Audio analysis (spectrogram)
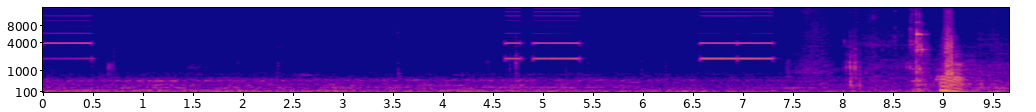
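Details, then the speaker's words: Honda VFR400 NC30 under restoration: short bursts of steady, high continuity tone over room hum show a short that should not be there. The owner will remove the part and recheck off the bike and suspects an internal short. "Unless I'm reading this wrong, I'm pretty sure I'm not supposed to have a short here."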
